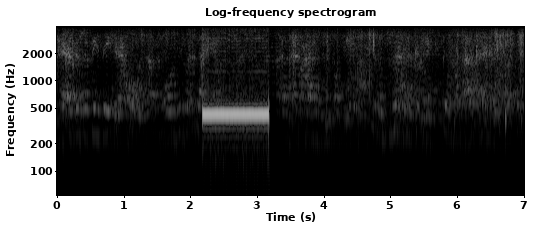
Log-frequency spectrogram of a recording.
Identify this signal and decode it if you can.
Ringback tone (Europe, 425 Hz), with speech.
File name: out- -2002- - - .12579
